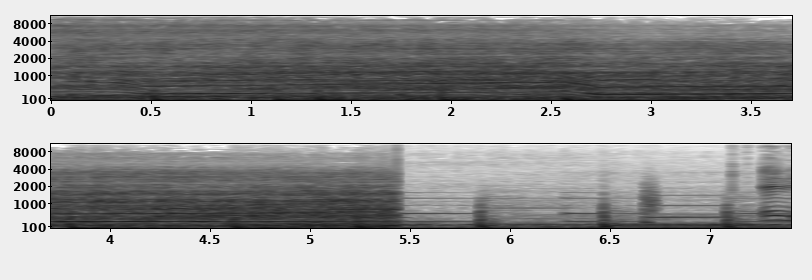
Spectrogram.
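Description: Chevrolet Corvette E-Ray at a drag strip, a loud, steady engine roar with tire spin running for about five seconds, then cutting back to a quieter idle broken by short blips of revving.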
